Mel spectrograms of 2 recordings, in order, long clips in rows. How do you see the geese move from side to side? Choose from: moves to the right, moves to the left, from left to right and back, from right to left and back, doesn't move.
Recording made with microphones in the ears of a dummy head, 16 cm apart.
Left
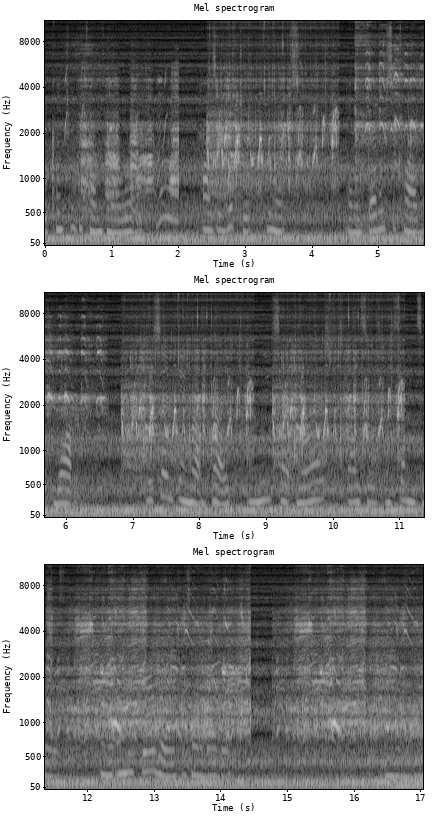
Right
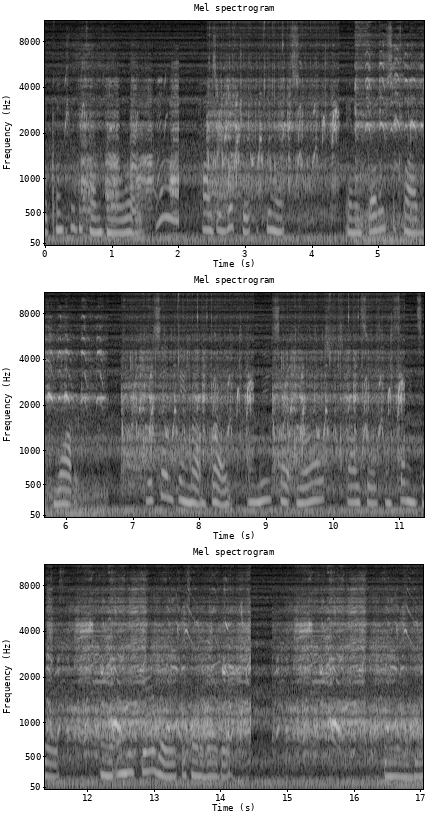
doesn't move.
